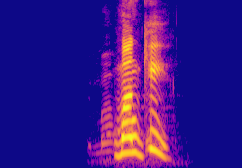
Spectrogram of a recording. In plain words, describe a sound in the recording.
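A young woman shouts sharply once.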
